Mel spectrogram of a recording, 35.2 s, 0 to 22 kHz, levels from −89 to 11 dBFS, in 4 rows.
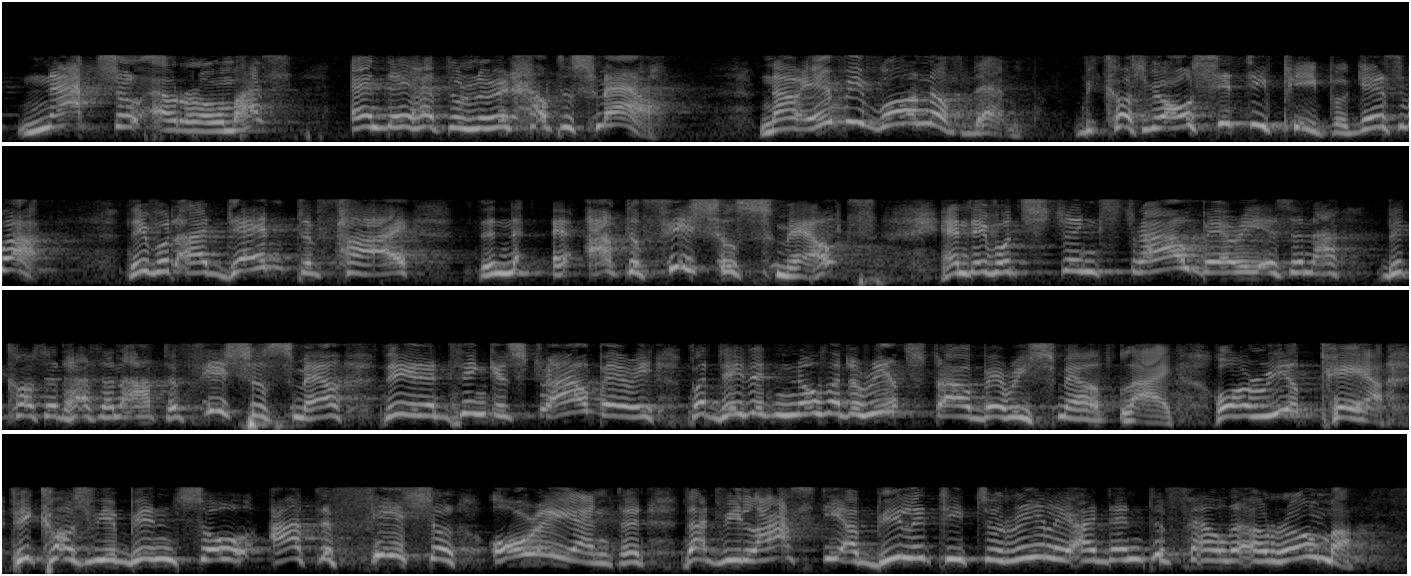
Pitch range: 280-350 Hz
